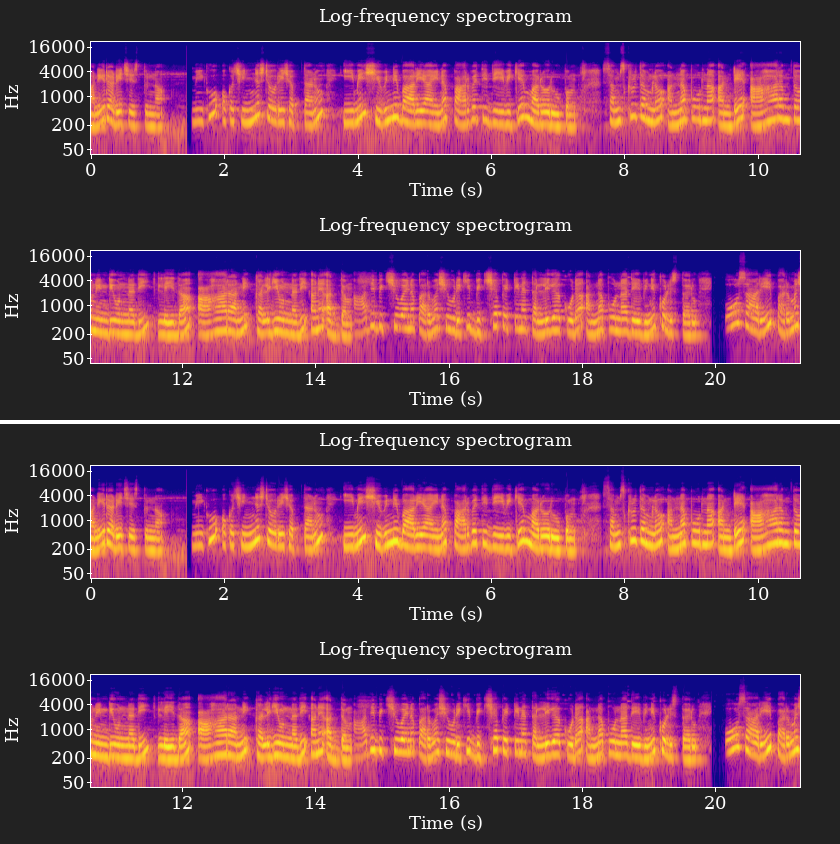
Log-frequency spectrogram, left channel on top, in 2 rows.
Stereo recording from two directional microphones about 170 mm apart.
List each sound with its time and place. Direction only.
0.0 s a woman's voice: 15° right (ahead or behind)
